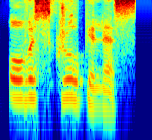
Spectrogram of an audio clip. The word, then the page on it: overscrupulous: Indian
